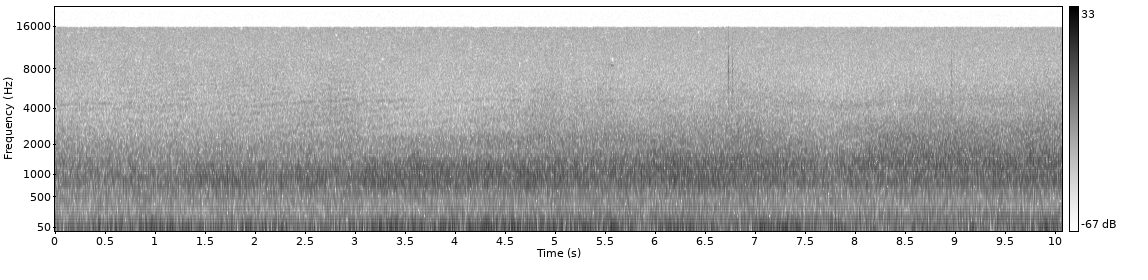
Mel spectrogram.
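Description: Outdoor background noise: wind rumbling on the microphone under a steady rushing sound that swells and eases off about halfway through.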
